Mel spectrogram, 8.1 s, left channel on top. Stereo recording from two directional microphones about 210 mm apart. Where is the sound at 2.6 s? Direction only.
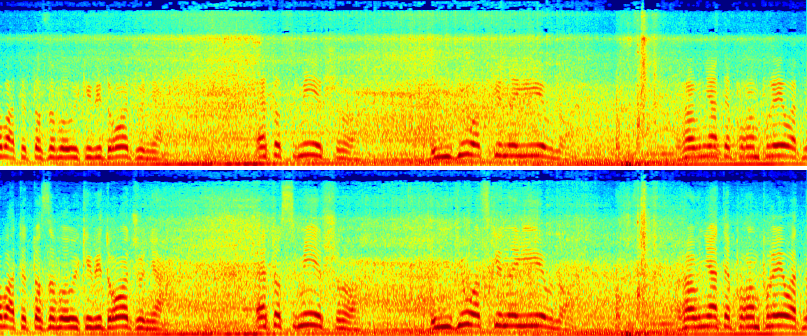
30° right (ahead or behind).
